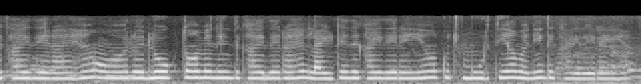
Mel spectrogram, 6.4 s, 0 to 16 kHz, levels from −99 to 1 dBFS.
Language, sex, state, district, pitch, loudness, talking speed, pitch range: Hindi, female, Odisha, Nuapada, 265 Hz, -13 LUFS, 235 wpm, 260-280 Hz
